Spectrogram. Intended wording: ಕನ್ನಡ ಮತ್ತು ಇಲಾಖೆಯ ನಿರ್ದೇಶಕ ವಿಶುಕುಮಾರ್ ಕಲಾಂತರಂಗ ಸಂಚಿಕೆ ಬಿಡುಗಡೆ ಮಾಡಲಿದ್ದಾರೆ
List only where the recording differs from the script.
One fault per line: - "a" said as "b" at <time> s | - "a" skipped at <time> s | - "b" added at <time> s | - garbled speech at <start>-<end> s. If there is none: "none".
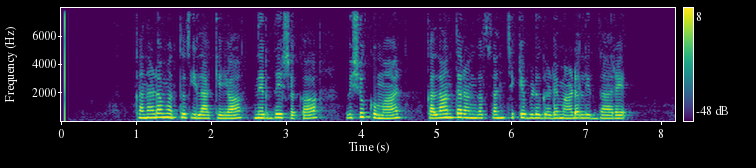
none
